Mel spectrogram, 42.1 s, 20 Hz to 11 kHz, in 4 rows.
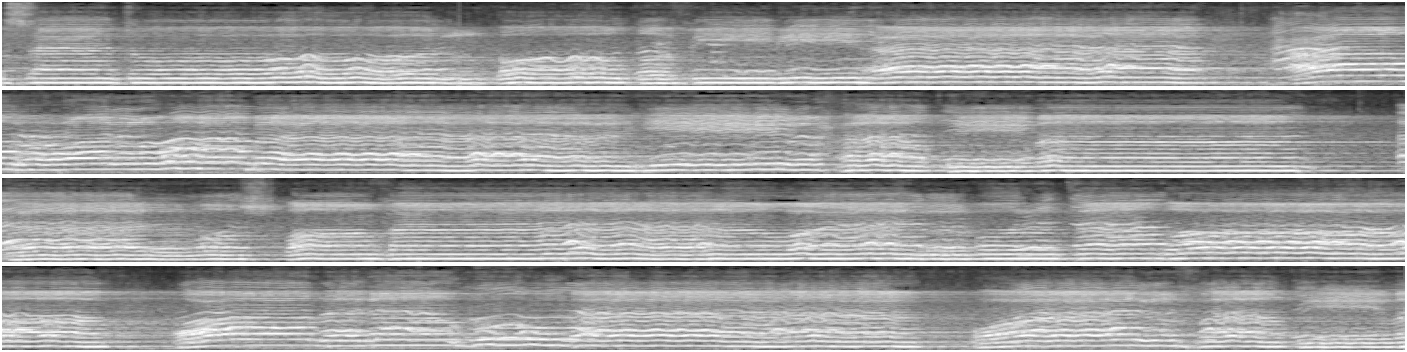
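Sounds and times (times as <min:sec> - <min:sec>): person chanting devotional verses: 0:00.0 - 0:42.0.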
